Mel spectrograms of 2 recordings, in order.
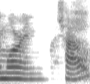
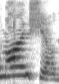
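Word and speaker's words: Mohrenschildt: it right man that we always have trouble pronouncing his name uh George de Moren child oh Moren Shield yeah yeah yeah um you know for for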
